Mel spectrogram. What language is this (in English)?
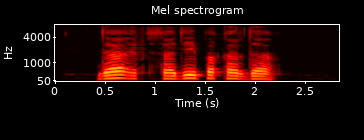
Pashto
